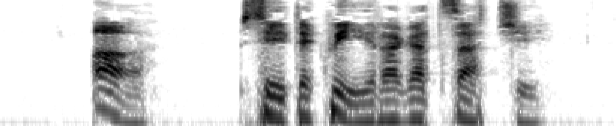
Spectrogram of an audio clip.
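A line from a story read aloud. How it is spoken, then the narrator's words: Exclamation. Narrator (Italian): esclamò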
